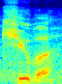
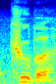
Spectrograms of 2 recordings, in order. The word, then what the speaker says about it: Cuba: we are in Kuba I've been pronouncing it Cuba but they said Kuba anyway uh stayed here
